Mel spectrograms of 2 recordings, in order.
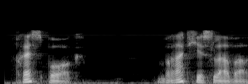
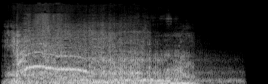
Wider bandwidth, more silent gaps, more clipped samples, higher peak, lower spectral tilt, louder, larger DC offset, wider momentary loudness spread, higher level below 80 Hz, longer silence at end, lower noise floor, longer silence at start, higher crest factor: second, 5.2 kHz vs 19 kHz; neither; neither; about the same, 0 dBFS vs -2 dBFS; first, -11 dB/octave vs -6 dB/octave; second, -22 LUFS vs -16 LUFS; neither; second, 12 LU vs 17 LU; second, -40 dBFS vs -22 dBFS; second, 0 s vs 0.25 s; first, -49 dBFS vs -37 dBFS; about the same, 0.05 s vs 0 s; first, 22 dB vs 14 dB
